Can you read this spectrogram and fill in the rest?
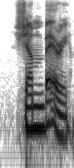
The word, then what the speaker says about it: Chambéry: All right, so Blanc, or white, vermouth is a late 19th century innovation from Chambéry. I don't know how to say it. Okay. – Chambéry.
